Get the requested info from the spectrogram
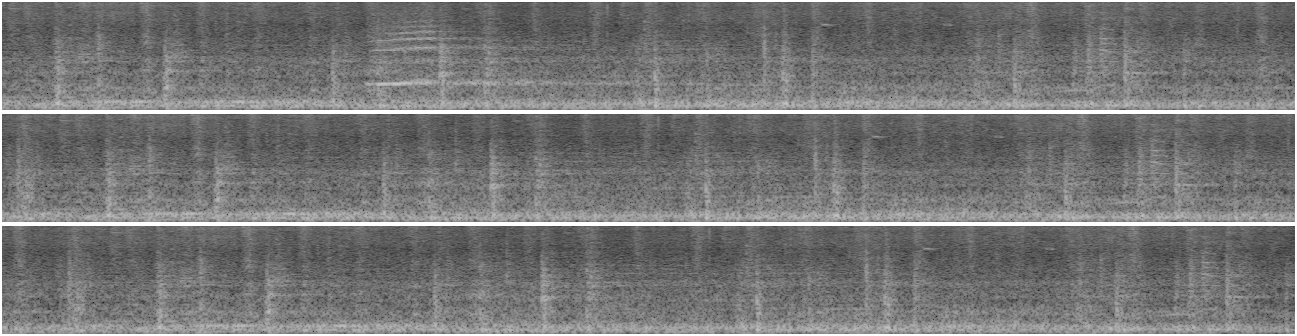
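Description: Railway carriages passing, with a steady rumble and wheels clicking over the rail joints. A brief whistle sounds about two seconds in.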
